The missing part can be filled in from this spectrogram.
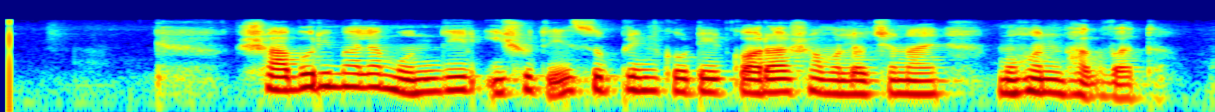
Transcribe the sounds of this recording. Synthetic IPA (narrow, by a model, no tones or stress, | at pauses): ʃaboɾimalamond̪iɾiʃut̪esupɾimkoɾʈeɾkɔɾaʃɔmalot͡ɕonaemoɦonbʱaɡvad̪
